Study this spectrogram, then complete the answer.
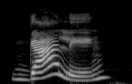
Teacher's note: galing, the emphasis is on the first syllable. That means coming from.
